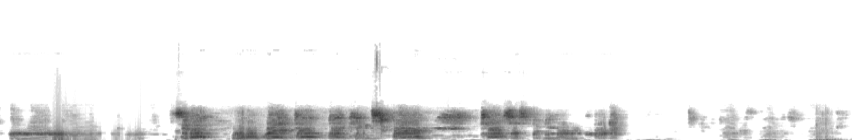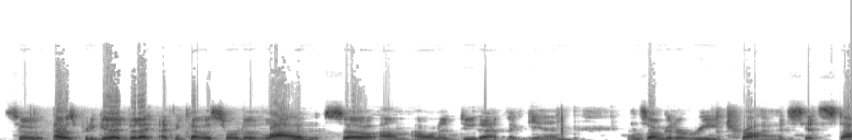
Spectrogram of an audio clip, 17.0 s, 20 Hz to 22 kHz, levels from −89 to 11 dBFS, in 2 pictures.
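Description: From 0.54 to 1.41 s the sound turns into a rigid, metallic buzz fixed at 134 Hz, the robotic sound from repeated short buffers. It likely comes from audio arriving too seldom, with roughly half the time filled by looping the last 7.5 ms. Unlike comb-filter colouring, the buzz sits at a fixed rate set by the loop length.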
